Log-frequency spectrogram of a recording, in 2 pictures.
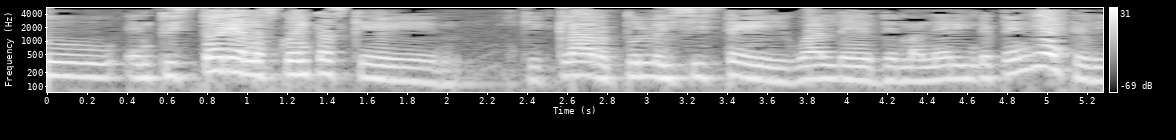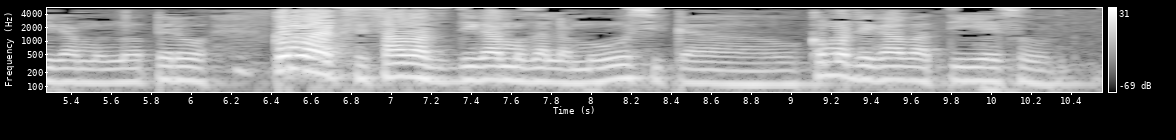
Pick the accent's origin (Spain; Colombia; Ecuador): Ecuador; toda esa historia que también es parte de nuestra historia, como pueblo, digamos, ecuatoriano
